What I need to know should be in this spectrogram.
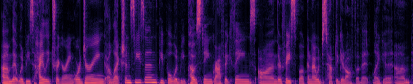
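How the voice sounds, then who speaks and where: A woman sharing her personal faith testimony as a guest, talking earnestly and haltingly, with many restarts and fillers. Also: deep voice, steady tone. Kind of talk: candid faith interview.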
